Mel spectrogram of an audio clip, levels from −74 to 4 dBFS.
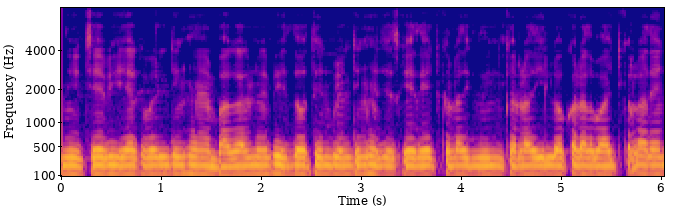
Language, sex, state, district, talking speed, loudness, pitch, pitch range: Hindi, male, Himachal Pradesh, Shimla, 230 wpm, -13 LUFS, 110 Hz, 105-110 Hz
